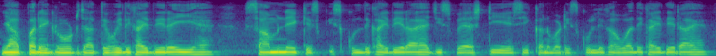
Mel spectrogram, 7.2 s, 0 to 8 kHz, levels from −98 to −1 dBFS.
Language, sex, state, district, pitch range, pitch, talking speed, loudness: Hindi, male, Uttar Pradesh, Shamli, 105-115 Hz, 110 Hz, 235 wpm, -18 LUFS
